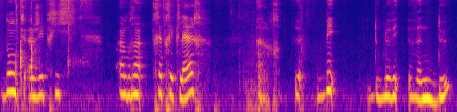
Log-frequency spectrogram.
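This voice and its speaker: A woman's voice: mid-range voice, little pitch movement, extremely slow, long pauses, noisy background. A woman chatting casually as she colors, filling her talk with hesitations and asides. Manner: chatty, many fillers, talks to her cats. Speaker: coloring channel host. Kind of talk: casual coloring tutorial chat. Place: home room with window.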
